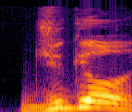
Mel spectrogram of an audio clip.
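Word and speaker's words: 授業: 나와 있는 단어가 요 유교 인데요 앞에 이 쥐는 발음이 짧고 기획 요가 발음이 길다 라는 것 6 요런거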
